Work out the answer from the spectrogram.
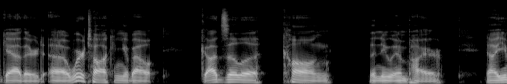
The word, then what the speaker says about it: Godzilla x Kong: the X dude uh you don't pronounce the X the studio officially came out and said you don't pronounce the X it's like God the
